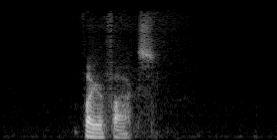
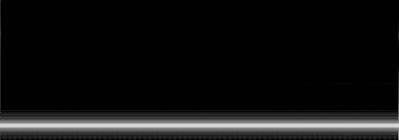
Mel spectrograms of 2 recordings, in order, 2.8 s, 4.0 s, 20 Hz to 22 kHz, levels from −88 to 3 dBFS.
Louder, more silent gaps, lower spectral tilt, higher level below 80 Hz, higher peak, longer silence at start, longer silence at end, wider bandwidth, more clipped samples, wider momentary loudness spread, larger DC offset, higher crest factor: second, -26 LUFS vs -14 LUFS; neither; second, -5.5 dB/octave vs -10 dB/octave; first, -72 dBFS vs under -90 dBFS; first, -6 dBFS vs -10 dBFS; first, 0.85 s vs 0 s; first, 1.25 s vs 0 s; first, 16 kHz vs 0.5 kHz; neither; first, 13 LU vs 0 LU; neither; first, 24 dB vs 4 dB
